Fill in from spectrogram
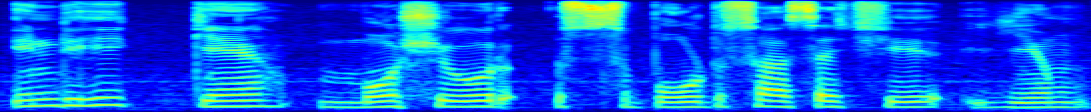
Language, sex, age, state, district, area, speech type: Kashmiri, male, 30-45, Jammu and Kashmir, Anantnag, rural, spontaneous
